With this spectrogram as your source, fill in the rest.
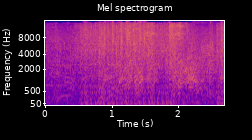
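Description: Rapid, dense gunfire from the top-down zombie shooter Dead Nation rattles on without pause, a constant thick barrage of overlapping shots and blasts.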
